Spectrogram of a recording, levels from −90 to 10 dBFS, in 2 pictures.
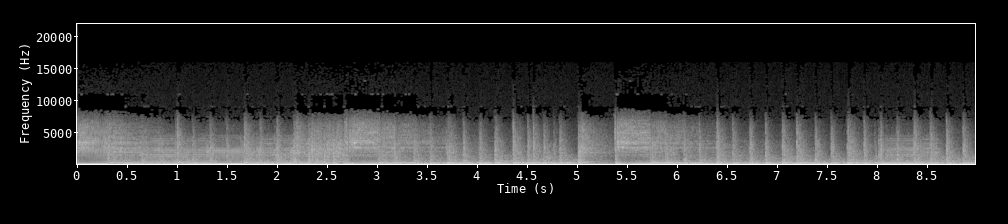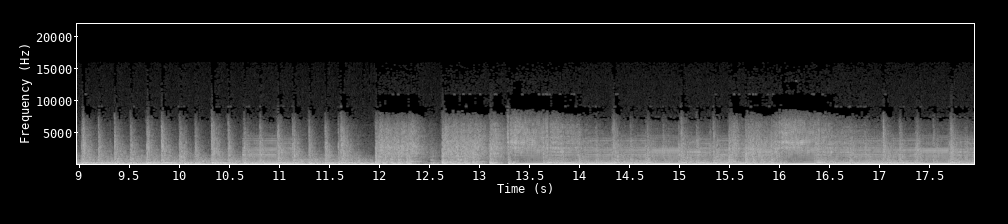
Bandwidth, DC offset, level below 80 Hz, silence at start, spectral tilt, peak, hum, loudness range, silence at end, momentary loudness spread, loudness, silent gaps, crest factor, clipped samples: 8.8 kHz; under 0.1%; -32 dBFS; 0 s; -5.5 dB/octave; -2 dBFS; none; 1 LU; 0 s; 3 LU; -17 LUFS; none; 16 dB; under 0.1%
